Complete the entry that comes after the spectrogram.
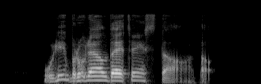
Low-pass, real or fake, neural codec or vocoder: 10.8 kHz; fake; codec, 24 kHz, 0.9 kbps, WavTokenizer, small release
